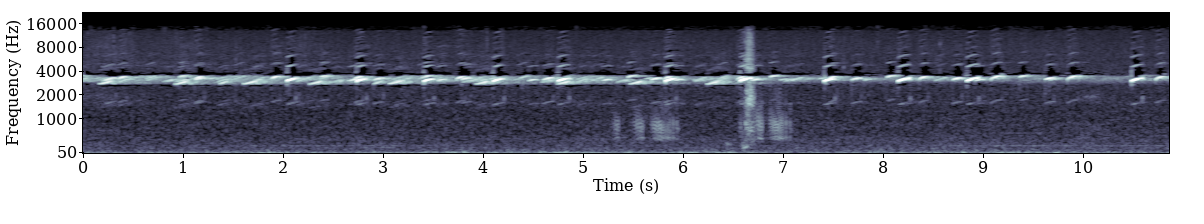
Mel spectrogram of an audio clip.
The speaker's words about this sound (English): You hear louder peeps. Oh, and there was a leopard frog again, but louder peeps is individual peepers giving a nice clear single note.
